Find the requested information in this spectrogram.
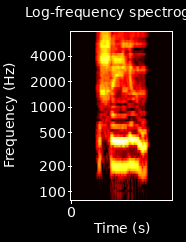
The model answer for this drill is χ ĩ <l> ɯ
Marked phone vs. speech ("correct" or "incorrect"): correct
